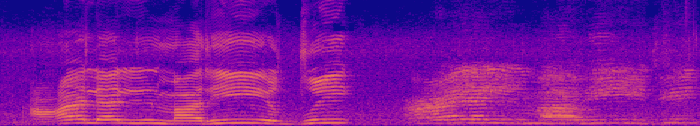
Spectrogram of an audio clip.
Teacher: یہاں را زیر والی ہے، اس کو باریک پڑھیں گے.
